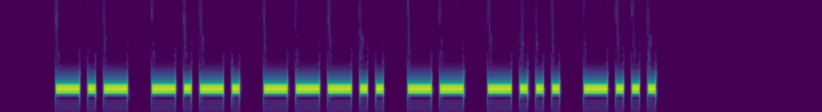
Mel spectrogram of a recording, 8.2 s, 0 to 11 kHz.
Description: Morse code, heard as a keyed tone, about 16 wpm, 700 Hz. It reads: KC8MBB
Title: USA Call Signs - 6 Characters - Repeated 2x - 15wpm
